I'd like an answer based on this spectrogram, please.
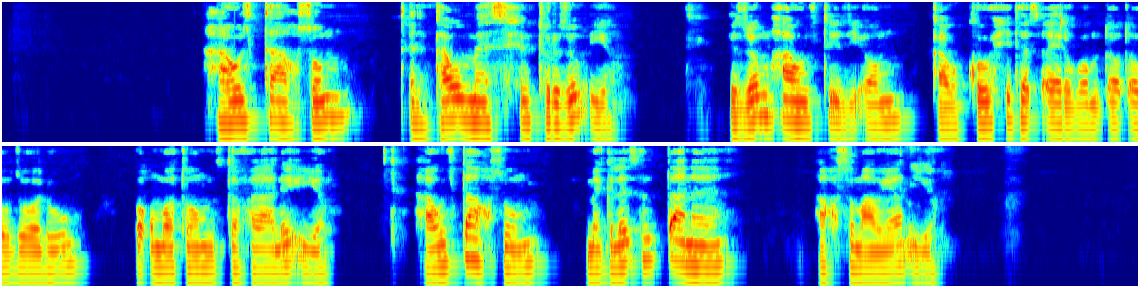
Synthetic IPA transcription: hawlt̪ʰiaxsum | t̪ʼɨnt̪ʰawimɐsħɨβt̪ʰɨɾzumɨjːo̞m | ʔɨzo̞mhawlt̪ʰizḭʔo̞mkʰaβkʰowħit̪ʰɐt͡sʼɐjɾɨβo̞mt̪ʼɐt̪ʼoβzɨβɐlu | ʔɨχʼmɐt̪ʰo̞mzɨt̪ʰɐfɐlalɐjuʔɨjːo̞m | hawlt̪ʰaxsumː | ɐɡlɐt͡sʼɨzɨt̪ʼanɐ | ʔaxsɐmawjanʔɨjːo̞m

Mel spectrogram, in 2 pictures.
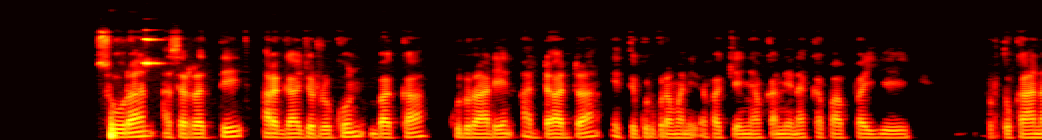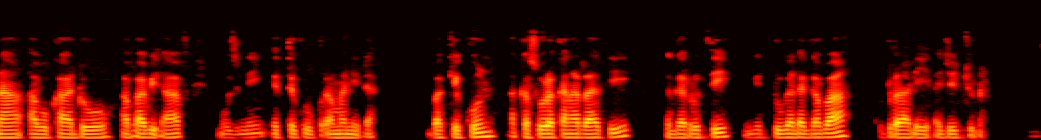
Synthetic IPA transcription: suːɾaːnɐsɪrːɐt̪ːɪɐɾɡaːd͡ʒɪrːʊkʊnbɐkːɐ | kʊd̪ʊɾaːle̞ːnɐd̪ːɐːd̪ːaːɪt̪ːɪɡʊɾɡʊɾɐmɐnɪ̰ᶑɐfɐkːe̞ːɲːaːfkɐnːeːnɐkːɐpaːpːɐjːeː | bʊɾt̪ʊkaːnaːɐβʊkaːd̪oːhɐbaːbiᶑaːf | muzɪniːnɪt̪ːɪkʊɾɡʊɾɐ̰mɐnɪᶑɐ | bɐkːɪkʊnɐkːɐsuːɾɐkɐnɐrːaːt̪i | ɐɡɐrːʊt̪ːɪɡɪd̪ːuːɡɐlɐɡɐbaː | kʊd̪ʊɾaːle̞ːᶑɐd͡ʒɛt͡ʃːuːᶑɐ̥

